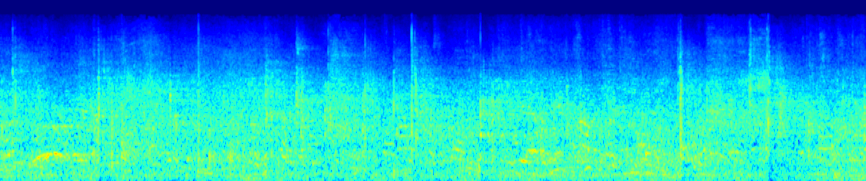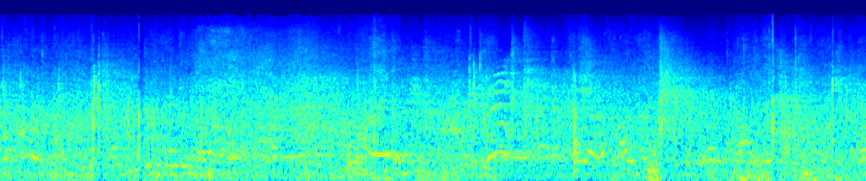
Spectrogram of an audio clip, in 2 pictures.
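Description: Skates scrape and hiss across ice in a large echoing rink.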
